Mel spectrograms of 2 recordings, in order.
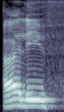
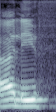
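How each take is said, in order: First: The vowel is held only a short time. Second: The same.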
